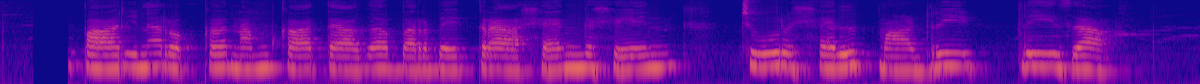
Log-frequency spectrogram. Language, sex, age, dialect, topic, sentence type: Kannada, female, 31-35, Northeastern, banking, question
